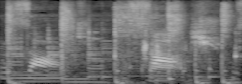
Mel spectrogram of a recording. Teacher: the stress is in fact on the second syllable and the first syllable is a short sound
